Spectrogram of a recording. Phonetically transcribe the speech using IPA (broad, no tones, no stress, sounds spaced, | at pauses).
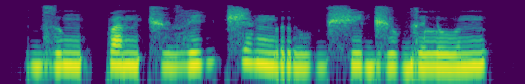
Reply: d͡z u ŋ pː a n t͡ʃ ṳ z i ɡ t͡ʃ a̤ ŋ r ṳ ɡ ʃ i d͡ʒ u ɡ ɨ l u n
